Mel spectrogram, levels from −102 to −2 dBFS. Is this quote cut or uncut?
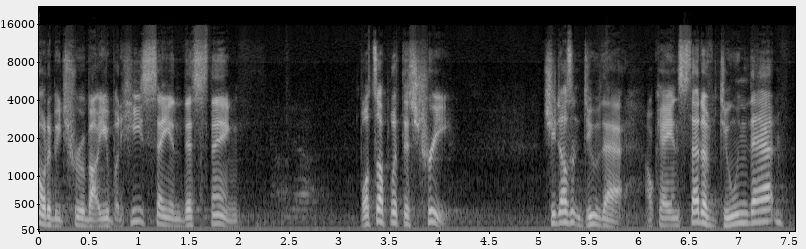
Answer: uncut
